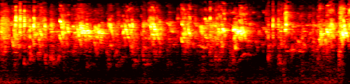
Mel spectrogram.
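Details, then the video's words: Captive budgerigars chirping, a rapid scratchy warble mixed with sharp squeaks and whistled notes, steady and unbroken. "CUTE PET BUDGIES CHIRPING"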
